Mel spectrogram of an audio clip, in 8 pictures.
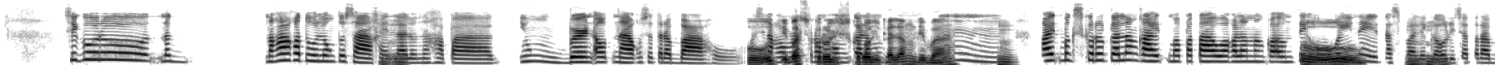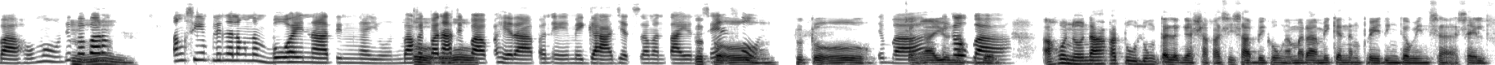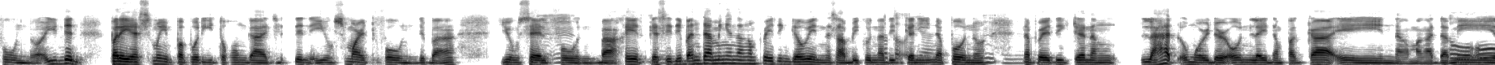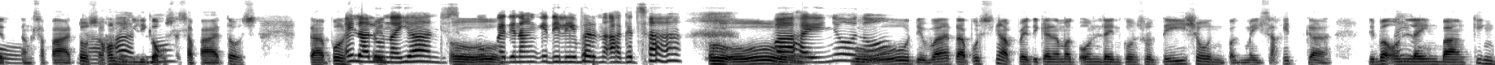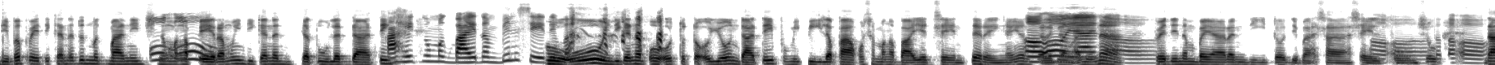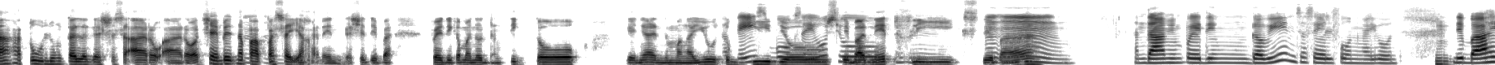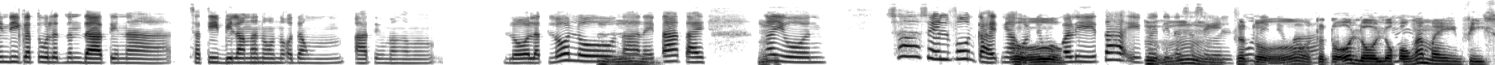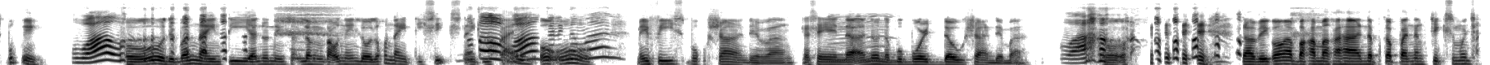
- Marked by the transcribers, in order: tapping; laughing while speaking: "sa"; laugh; laugh; laugh
- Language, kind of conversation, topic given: Filipino, unstructured, Ano ang paborito mong kagamitang nagpapasaya sa iyo?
